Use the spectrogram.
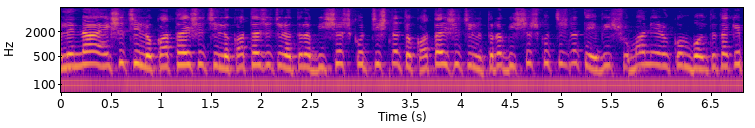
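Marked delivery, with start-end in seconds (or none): none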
